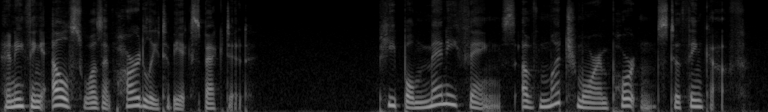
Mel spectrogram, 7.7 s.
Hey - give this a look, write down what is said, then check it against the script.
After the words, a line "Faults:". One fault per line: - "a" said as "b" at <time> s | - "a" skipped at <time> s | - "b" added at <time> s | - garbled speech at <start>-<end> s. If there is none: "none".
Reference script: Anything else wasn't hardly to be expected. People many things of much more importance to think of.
Anything else wasn't hardly to be expected. People many things of much more importance to think of.
Faults:
none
